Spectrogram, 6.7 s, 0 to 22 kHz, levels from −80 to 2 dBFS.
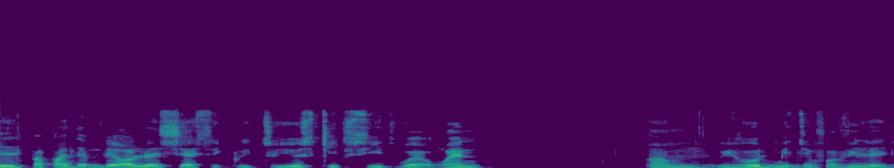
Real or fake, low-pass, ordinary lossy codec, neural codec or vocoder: real; none; none; none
